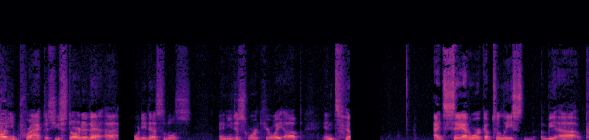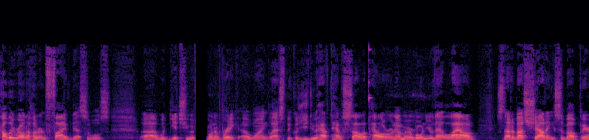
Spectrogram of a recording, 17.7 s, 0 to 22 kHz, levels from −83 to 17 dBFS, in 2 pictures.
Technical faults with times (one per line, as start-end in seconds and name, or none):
1.76-2.02 stream reconnect
5.24-5.70 playback stall
11.76-11.94 stream reconnect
